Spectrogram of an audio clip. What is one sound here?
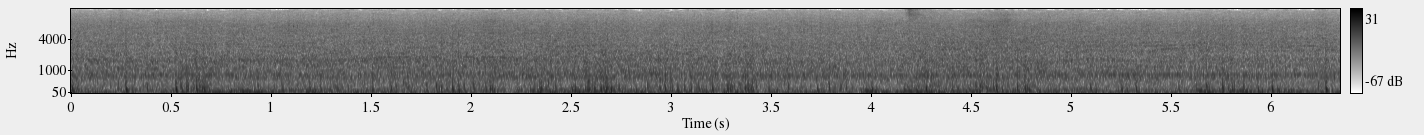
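Fireworks fizz and crackle loudly nearby.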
